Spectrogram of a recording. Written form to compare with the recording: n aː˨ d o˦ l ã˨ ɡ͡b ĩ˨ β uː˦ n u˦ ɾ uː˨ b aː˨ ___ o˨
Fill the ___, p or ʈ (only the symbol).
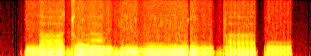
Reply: p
